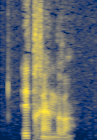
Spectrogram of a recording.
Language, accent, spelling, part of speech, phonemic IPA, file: French, France, étreindre, verb, /e.tʁɛ̃dʁ/, LL-Q150 (fra)-étreindre.wav
- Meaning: 1. to hug (embrace) 2. to clutch, grip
